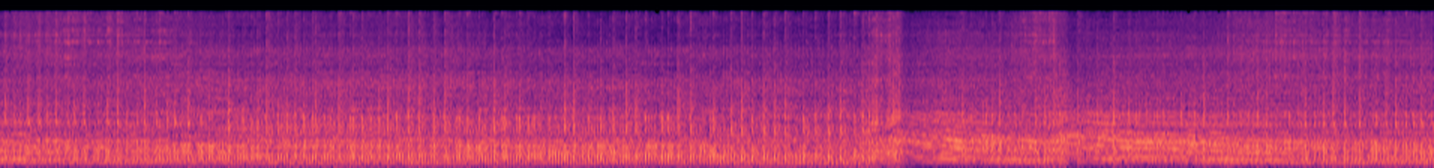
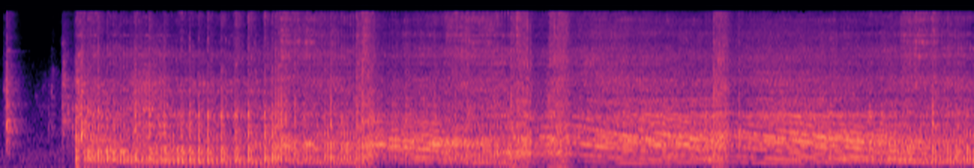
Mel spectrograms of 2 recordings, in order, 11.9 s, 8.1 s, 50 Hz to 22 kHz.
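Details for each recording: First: McCulloch Super Pro 70 chainsaw after a fuel tank repair and carburetor re-tune from a too-rich setting: clean, steady high-pitched scream, dips briefly twice and picks straight back up; runs crisp. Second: McCulloch Super Pro 70 chainsaw just reassembled after a fuel tank repair, run indoors on 45:1 mix: revs sag and climb unevenly, blubbering and struggling to clean out; too rich because the low-speed jet was set 1¼–1½ turns out, tuned for −20°.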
